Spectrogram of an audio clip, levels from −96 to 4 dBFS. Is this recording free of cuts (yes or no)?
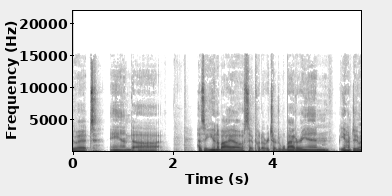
yes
